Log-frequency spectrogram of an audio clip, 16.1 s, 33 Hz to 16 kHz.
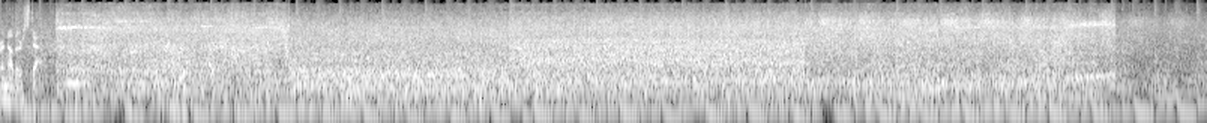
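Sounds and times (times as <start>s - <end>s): industrial shredder grinding: 0.6s - 16.0s.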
